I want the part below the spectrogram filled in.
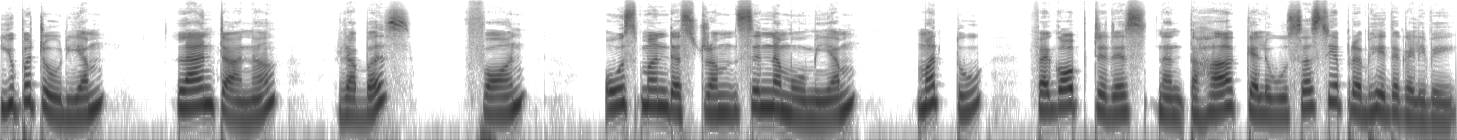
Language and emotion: Kannada, neutral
